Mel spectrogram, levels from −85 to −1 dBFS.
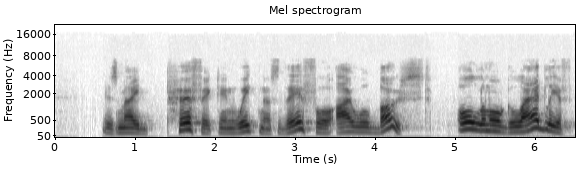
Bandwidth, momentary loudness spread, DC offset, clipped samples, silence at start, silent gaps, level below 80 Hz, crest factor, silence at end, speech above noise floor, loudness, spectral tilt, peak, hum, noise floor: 7.4 kHz; 15 LU; under 0.1%; under 0.1%; 0.6 s; none; -74 dBFS; 18 dB; 0.15 s; 43 dB; -20 LUFS; -7 dB/octave; -2 dBFS; none; -62 dBFS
